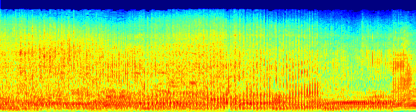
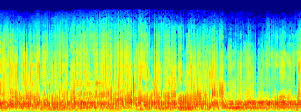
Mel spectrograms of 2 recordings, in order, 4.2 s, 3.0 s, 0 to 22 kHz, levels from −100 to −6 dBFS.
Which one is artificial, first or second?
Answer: second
